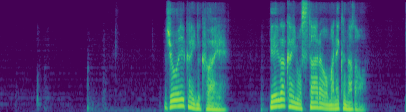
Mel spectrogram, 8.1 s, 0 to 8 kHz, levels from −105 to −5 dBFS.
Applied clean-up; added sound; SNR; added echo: neural mask model DeepFilterNet 3.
